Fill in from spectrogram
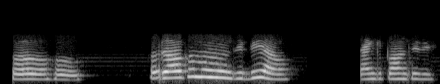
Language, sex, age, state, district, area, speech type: Odia, female, 18-30, Odisha, Dhenkanal, rural, conversation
